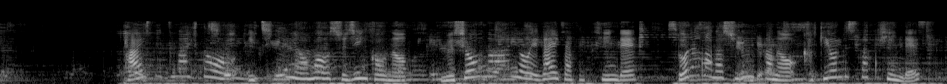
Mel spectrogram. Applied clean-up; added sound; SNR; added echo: neural separator model SepFormer DNS4.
